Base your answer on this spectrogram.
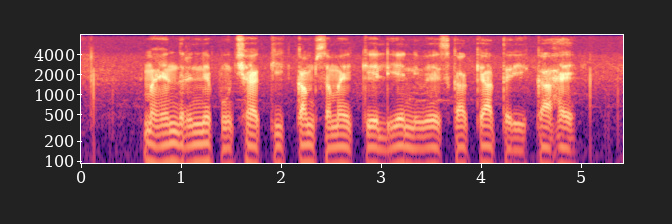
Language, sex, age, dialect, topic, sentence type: Hindi, male, 51-55, Kanauji Braj Bhasha, banking, statement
